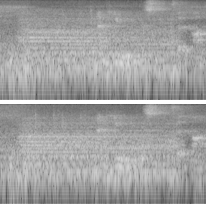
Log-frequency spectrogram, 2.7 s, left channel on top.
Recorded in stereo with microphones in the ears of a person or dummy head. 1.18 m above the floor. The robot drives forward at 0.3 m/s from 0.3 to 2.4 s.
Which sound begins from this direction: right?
A man speaking, at 1.3 s.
